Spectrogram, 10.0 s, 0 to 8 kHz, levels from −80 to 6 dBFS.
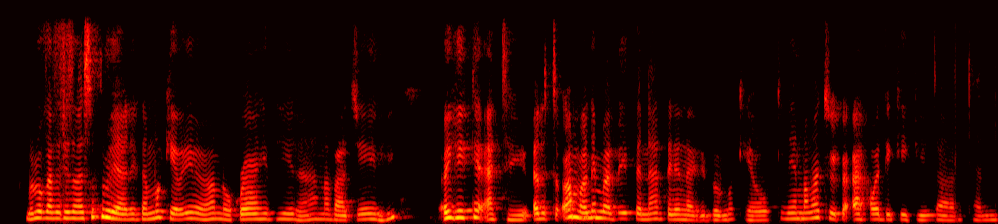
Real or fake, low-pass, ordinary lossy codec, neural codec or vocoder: fake; 7.2 kHz; none; codec, 16 kHz, 1 kbps, X-Codec, HuBERT features, trained on balanced general audio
